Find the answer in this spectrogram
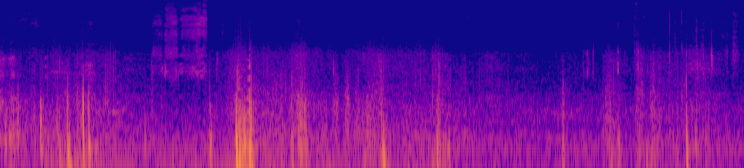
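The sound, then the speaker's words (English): Someone draws a picture of a roof with a pen, making many short, faint scratchy strokes in an irregular rhythm with small pauses between them. “And I'm going to draw the picture of a roof so I can fit it in.”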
